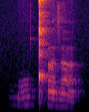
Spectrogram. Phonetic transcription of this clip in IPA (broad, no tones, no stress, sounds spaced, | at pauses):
ɡ͡b ɔ̤ ǃʰ ã z ã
